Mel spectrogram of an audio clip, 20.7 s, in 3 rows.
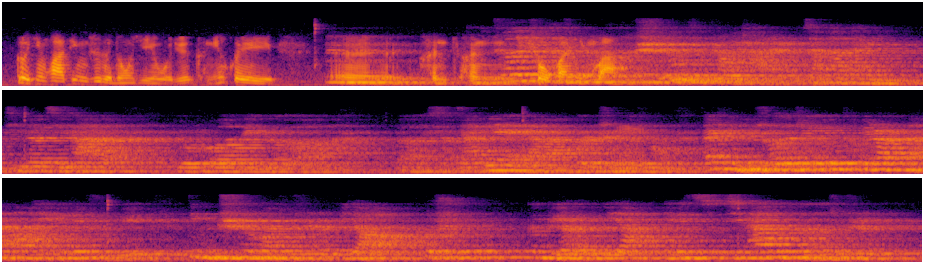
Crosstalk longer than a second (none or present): present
